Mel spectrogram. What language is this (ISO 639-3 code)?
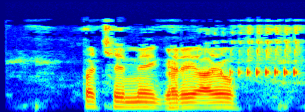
gig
